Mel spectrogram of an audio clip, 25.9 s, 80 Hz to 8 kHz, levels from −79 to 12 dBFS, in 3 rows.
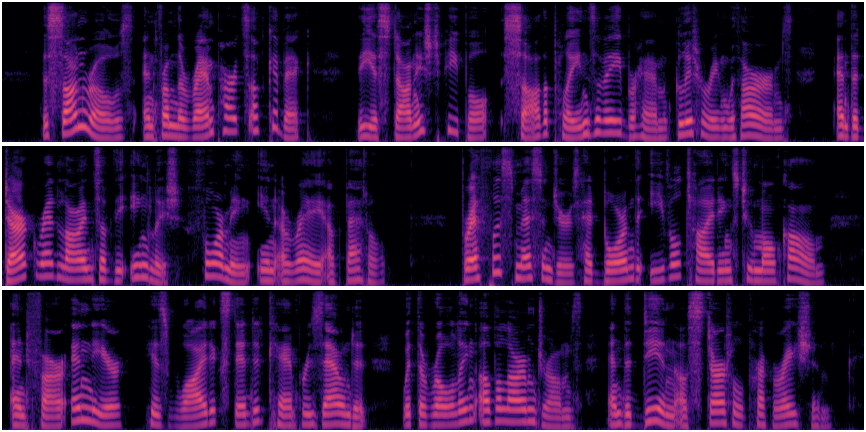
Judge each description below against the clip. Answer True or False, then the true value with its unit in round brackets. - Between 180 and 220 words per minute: False (145 wpm)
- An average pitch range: True (4.7 semitones)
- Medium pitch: True (165 Hz)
